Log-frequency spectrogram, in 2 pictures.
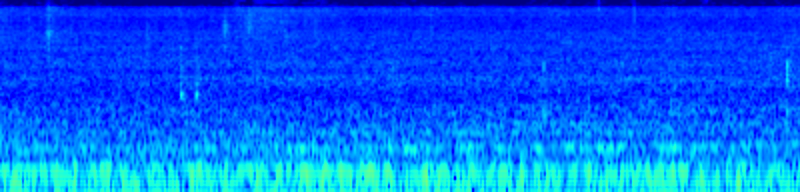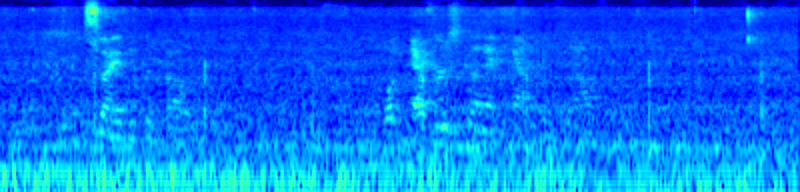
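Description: Steady low rumble of a ship's interior, with faint voices talking in the background now and then.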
